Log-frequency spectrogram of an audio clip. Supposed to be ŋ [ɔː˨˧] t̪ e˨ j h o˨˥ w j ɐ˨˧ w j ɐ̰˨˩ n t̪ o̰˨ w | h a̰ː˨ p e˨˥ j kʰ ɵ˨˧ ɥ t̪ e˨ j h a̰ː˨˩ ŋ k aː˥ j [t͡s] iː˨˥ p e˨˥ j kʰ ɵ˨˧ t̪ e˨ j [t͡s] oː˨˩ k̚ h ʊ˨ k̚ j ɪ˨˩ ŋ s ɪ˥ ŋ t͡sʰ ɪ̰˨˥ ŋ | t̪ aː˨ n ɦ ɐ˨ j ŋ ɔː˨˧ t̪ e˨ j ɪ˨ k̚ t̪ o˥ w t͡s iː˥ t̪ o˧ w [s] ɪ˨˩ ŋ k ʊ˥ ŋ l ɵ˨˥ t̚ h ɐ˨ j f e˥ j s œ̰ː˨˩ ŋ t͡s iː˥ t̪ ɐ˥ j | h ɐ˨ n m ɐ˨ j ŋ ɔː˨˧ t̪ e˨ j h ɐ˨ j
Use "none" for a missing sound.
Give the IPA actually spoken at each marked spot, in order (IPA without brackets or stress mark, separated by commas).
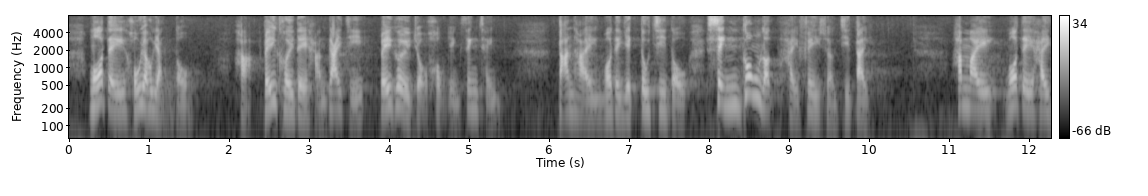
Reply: ɔː˨˧, t͡s, t͡s, s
